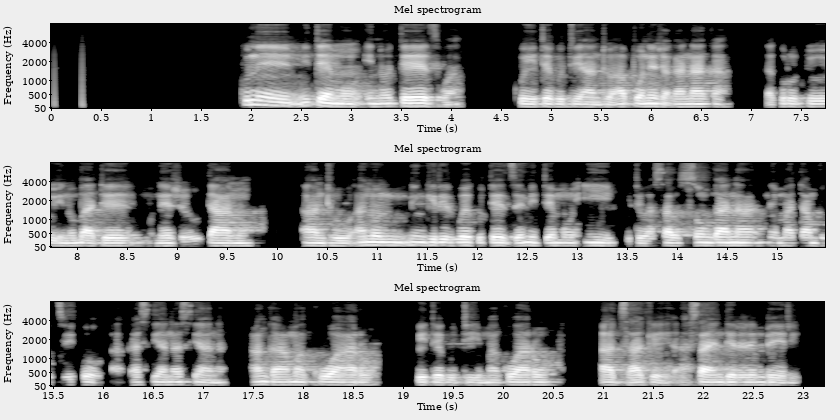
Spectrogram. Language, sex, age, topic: Ndau, male, 50+, health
